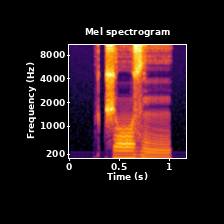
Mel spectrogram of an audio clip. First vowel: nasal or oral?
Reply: oral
